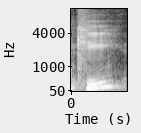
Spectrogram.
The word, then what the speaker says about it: Cay: Key is the proper pronunciation for these islands.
